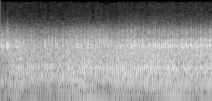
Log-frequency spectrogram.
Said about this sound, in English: Please, hurry. Get the car started. All right. All right, get inside. Maybe it'll go now. Let's hurry.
